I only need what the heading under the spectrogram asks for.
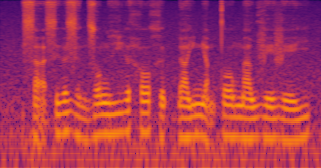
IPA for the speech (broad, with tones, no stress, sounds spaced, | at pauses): s a̰ː˧˨ s ɨ˨˦ ə̯ z ə̤˨˩ n z ɔ˧ ŋ ɣ i˨˦ ə̯ h ɔ˨˦ x ə˨˩ p̚ ɗ a˨˦ j ɲ a̰˧˨ m t̪ ɔ˧ m a˨˦ w v e˨˦ v e˨˦ j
